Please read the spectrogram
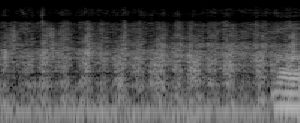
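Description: Faint scratching and rubbing as a clear plastic piece is worked by hand across the wet acrylic paint on the canvas, over a low steady hum.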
